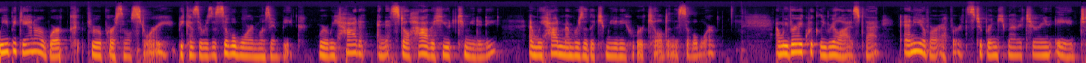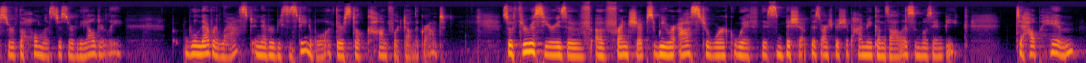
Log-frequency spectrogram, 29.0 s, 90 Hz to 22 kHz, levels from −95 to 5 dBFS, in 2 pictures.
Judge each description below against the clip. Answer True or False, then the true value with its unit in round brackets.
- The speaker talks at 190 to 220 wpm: True (205 wpm)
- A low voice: False (190 Hz)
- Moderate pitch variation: True (3.3 semitones)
